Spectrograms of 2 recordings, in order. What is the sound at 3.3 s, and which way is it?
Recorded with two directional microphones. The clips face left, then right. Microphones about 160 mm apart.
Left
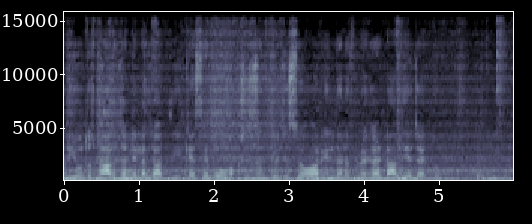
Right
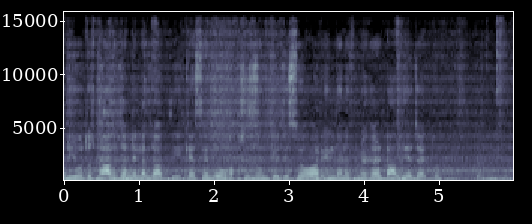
A woman's voice, 20° right (ahead or behind).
